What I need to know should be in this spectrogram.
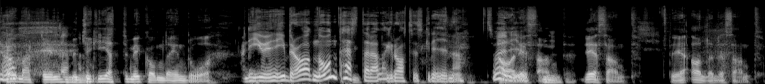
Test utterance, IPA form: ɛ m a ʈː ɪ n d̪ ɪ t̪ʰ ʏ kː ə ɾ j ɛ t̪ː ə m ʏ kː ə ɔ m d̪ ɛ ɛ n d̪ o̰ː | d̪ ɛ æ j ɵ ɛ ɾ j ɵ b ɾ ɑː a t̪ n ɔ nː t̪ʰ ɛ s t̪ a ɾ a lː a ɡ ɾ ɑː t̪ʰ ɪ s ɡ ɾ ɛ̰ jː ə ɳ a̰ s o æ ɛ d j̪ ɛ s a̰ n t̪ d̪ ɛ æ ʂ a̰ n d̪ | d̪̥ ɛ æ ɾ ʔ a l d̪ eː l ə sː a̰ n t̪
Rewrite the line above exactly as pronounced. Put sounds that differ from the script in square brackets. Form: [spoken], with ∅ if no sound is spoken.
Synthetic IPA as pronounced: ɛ m a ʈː ɪ n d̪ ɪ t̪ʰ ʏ kː ə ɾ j ɛ t̪ː ə m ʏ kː ə ɔ m d̪ ɛ ɛ n d̪ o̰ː | d̪ ɛ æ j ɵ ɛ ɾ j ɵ b ɾ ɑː a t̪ n ɔ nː t̪ʰ ɛ s t̪ a ɾ a lː a ɡ ɾ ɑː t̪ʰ ɪ s ɡ ɾ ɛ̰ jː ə ɳ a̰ s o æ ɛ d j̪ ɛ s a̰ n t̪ d̪ ɛ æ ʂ a̰ n [t̪] | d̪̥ ɛ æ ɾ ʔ a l d̪ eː l ə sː a̰ n t̪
